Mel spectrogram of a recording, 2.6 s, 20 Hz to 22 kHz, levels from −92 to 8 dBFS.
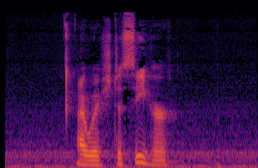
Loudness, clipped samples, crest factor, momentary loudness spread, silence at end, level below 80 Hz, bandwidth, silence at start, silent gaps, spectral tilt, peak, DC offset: -29 LUFS; under 0.1%; 26 dB; 22 LU; 0 s; -48 dBFS; 16 kHz; 0.05 s; none; -3.5 dB/octave; -6 dBFS; under 0.1%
